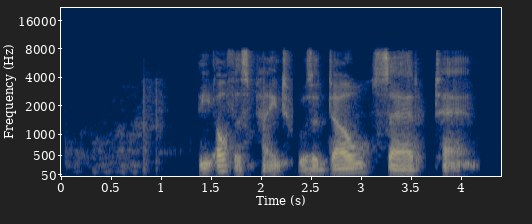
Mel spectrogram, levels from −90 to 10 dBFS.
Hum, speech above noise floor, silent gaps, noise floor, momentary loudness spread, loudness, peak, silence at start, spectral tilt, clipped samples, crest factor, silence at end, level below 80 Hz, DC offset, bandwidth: none; 34 dB; none; -64 dBFS; 8 LU; -30 LUFS; -12 dBFS; 0.85 s; -3.5 dB/octave; under 0.1%; 20 dB; 0.25 s; -66 dBFS; under 0.1%; 8.4 kHz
